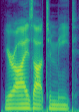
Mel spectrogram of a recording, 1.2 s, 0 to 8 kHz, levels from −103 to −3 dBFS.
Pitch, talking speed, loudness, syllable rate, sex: 105 Hz, 250 wpm, -18 LUFS, 4.6 syllables/s, male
